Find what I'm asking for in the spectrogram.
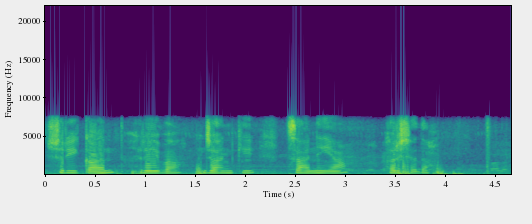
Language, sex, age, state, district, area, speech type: Sanskrit, female, 18-30, Maharashtra, Wardha, urban, spontaneous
